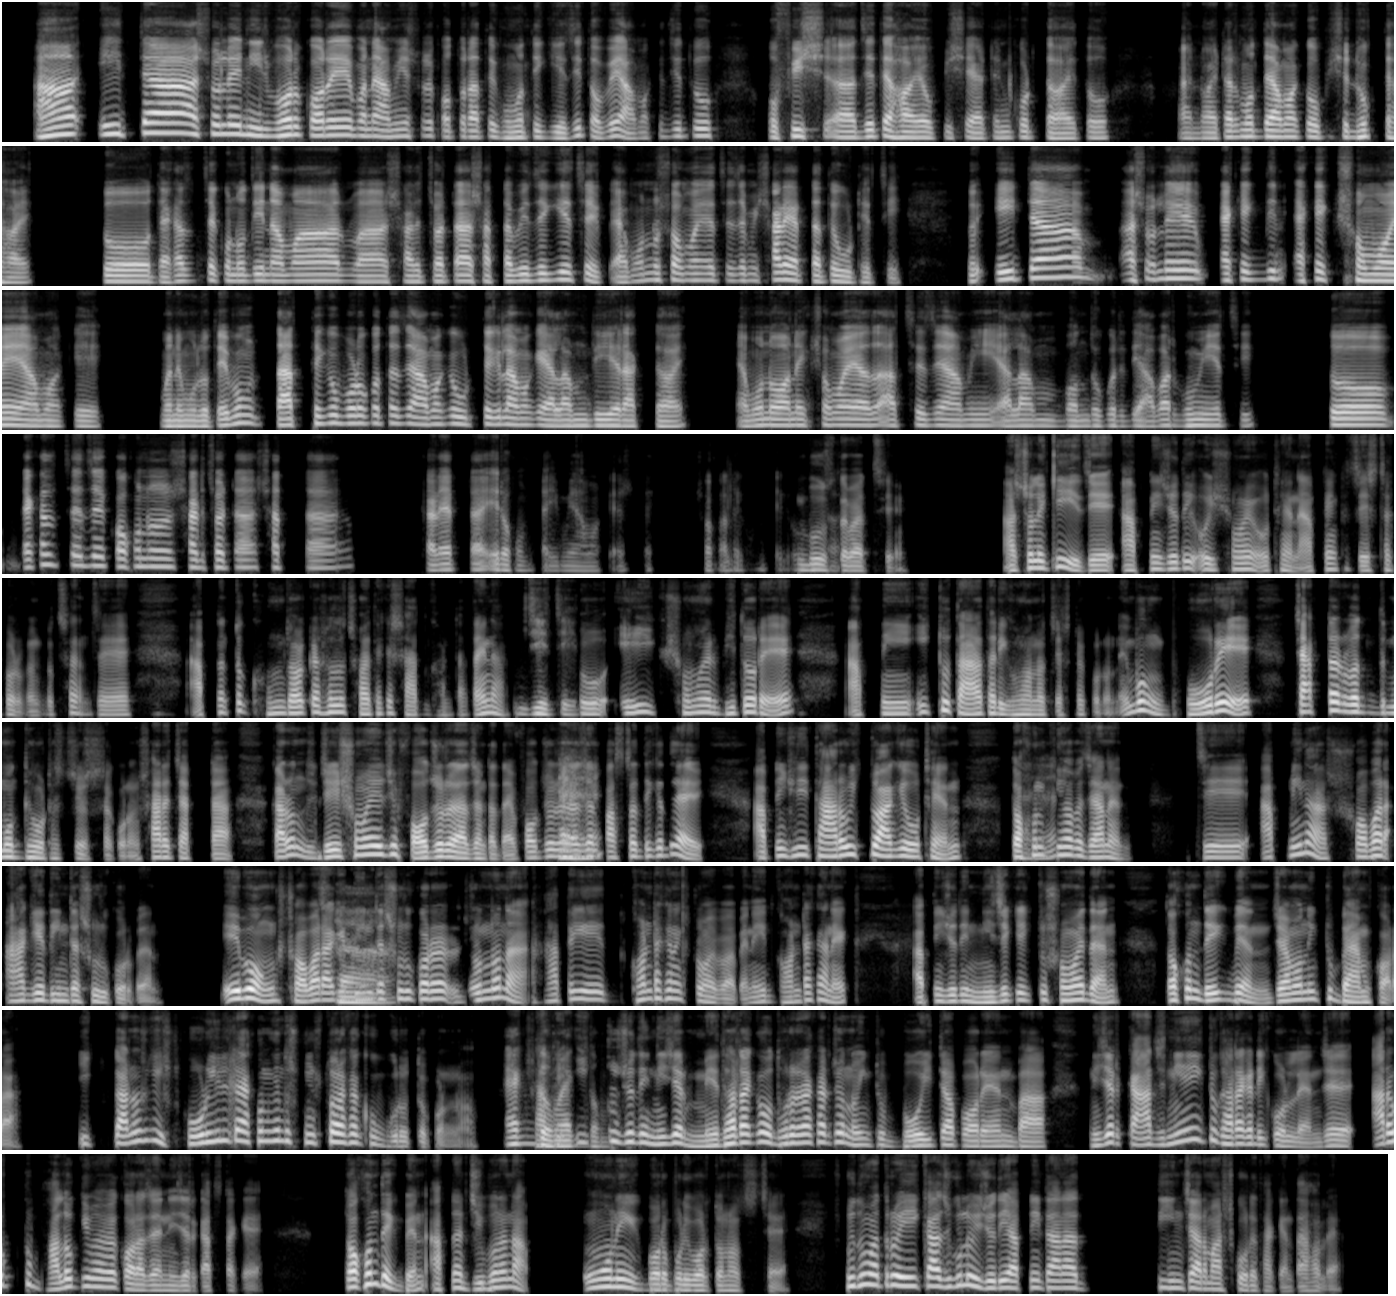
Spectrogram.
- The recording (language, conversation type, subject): Bengali, advice, নিয়মিতভাবে রাতে নির্দিষ্ট সময়ে ঘুমাতে যাওয়ার অভ্যাস কীভাবে বজায় রাখতে পারি?
- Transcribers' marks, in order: in English: "attend"; "শরীরটা" said as "শরীলটা"; drawn out: "অনেক"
